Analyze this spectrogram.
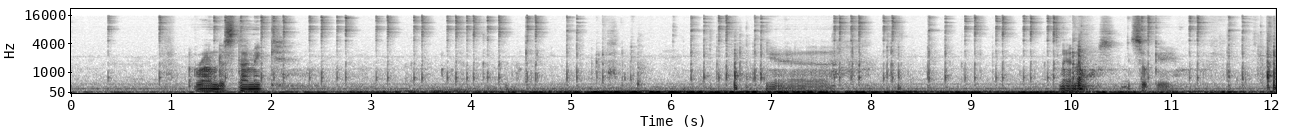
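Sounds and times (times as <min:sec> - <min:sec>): low steady hum: 0:00.0 - 0:12.0
keyboard and mouse clicking: 0:02.4 - 0:07.0, 0:07.6 - 0:12.0.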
